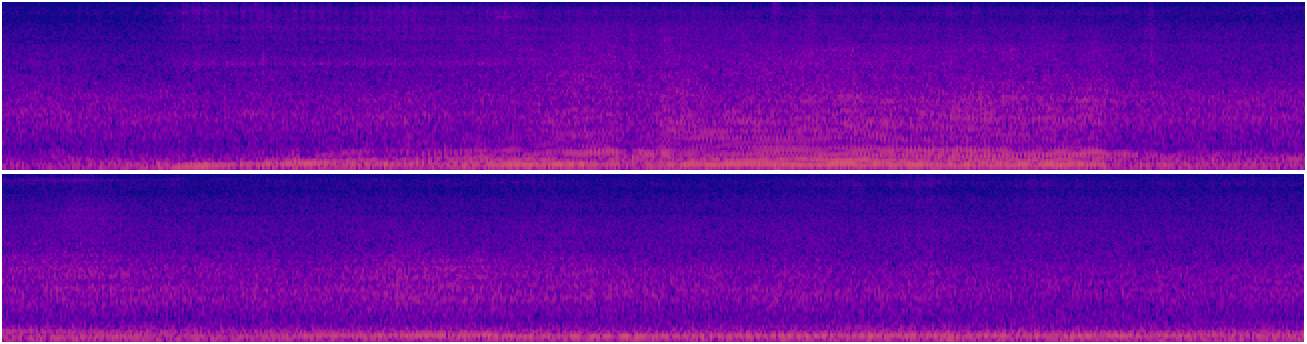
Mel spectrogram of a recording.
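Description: A motor vehicle engine speeding up over a few seconds, then running steadily; about seven seconds in it drops to a quieter, even running.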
